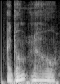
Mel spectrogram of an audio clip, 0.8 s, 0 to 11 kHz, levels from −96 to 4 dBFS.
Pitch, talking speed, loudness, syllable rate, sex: 95 Hz, 235 wpm, -16 LUFS, 5.3 syllables/s, male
